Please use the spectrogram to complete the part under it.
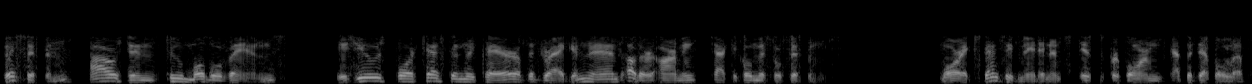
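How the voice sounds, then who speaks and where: Low-voiced American training film narrator, male, tinny sound. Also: expressive, moderate pace. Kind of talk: scripted instructional military film narration. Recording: muffled phone-like old film soundtrack.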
